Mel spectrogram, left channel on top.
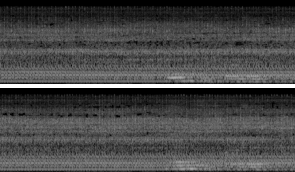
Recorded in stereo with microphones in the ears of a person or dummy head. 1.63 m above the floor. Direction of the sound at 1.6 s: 65° right (ahead or behind).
